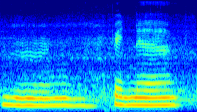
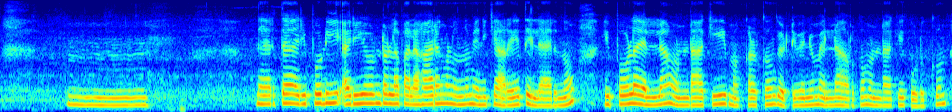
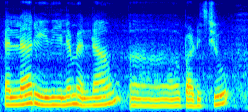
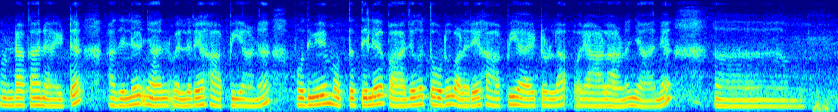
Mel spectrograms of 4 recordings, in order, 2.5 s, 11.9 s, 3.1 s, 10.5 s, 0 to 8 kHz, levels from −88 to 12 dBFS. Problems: background conversations at intervals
